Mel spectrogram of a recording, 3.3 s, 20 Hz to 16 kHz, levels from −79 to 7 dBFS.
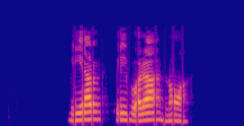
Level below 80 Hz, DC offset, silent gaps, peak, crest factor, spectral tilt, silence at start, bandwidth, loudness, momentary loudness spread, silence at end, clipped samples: -56 dBFS; under 0.1%; none; 0 dBFS; 18 dB; -6 dB/octave; 0.95 s; 7.6 kHz; -17 LUFS; 12 LU; 0.75 s; under 0.1%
